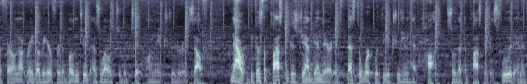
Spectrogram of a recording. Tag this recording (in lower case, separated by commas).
music, speech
